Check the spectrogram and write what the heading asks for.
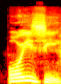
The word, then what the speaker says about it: Boise: It's pronounced Boise."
